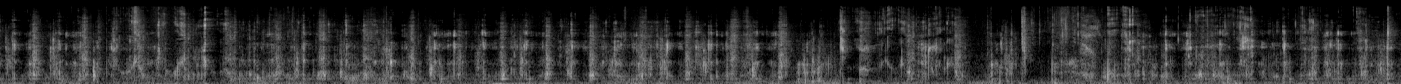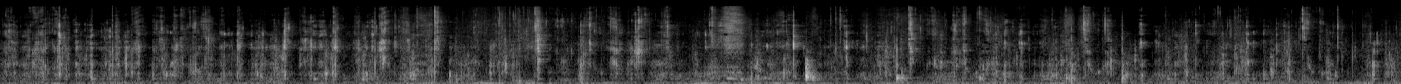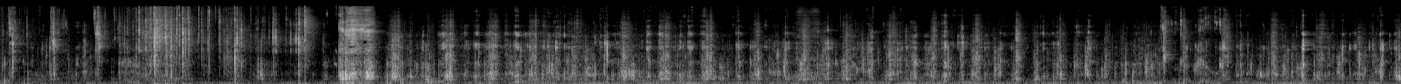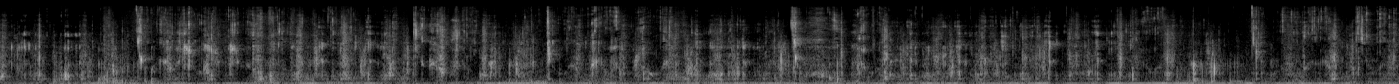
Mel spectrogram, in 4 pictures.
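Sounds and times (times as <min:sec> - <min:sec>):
wet chewing and smacking: 0:00.0 - 0:56.0
crunching bites: 0:21.9 - 0:56.0.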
